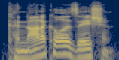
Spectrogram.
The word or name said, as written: canonicalization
